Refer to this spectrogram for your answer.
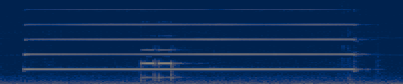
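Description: A loud, steady high-pitched electronic tone sounds continuously for about two seconds, with a brief wavering chirp partway through, over a low background rumble, then cuts off abruptly.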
